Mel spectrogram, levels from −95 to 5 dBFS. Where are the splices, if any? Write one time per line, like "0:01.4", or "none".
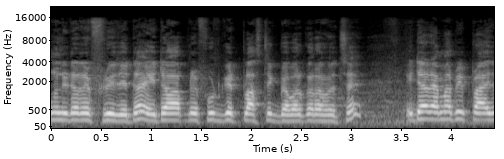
none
